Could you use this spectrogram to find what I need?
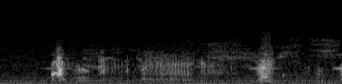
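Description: A dog on a leather leash in a radio drama makes a few short, rough growling or snuffling bursts, faint and low, with quieter rustling between them.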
